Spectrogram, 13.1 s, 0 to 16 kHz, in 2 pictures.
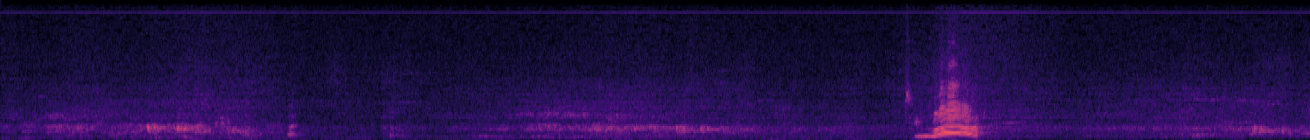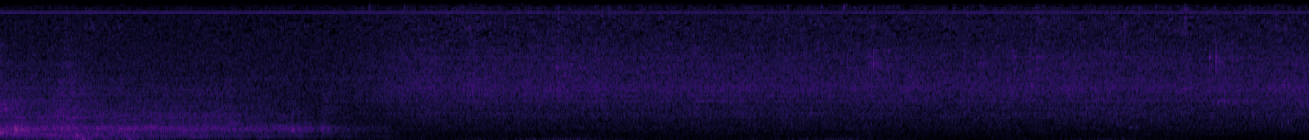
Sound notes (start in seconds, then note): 8.0 distant thunder; 9.5 rain drops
